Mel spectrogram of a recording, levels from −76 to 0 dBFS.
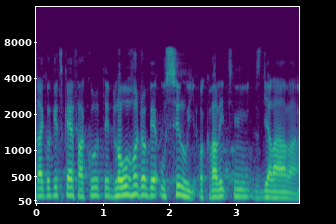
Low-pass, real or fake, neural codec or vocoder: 7.2 kHz; fake; codec, 16 kHz, 8 kbps, FunCodec, trained on LibriTTS, 25 frames a second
